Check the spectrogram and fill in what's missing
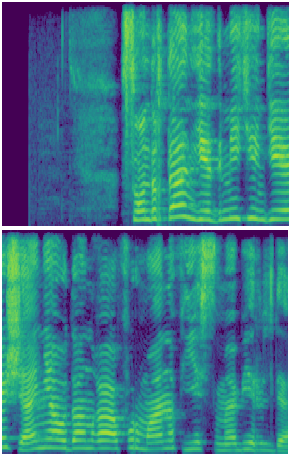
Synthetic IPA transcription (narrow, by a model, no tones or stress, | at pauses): so̞nd̪əq̚t̪ɑnje̞ld̪ɪme̞kʲe̞ŋɡʲe̞ʒæne̞ɑwd̪ɑɴʁɑfurmɑno̞fje̞sɪmɪbe̞ɾɪld̪ɪ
